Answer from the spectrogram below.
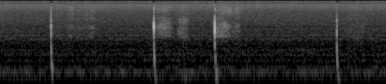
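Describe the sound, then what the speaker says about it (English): A pen strikes and drags across a surface in four sharp, separate taps and short strokes, close and quiet over a low background hum. "So let me draw this again."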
